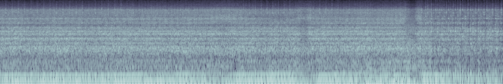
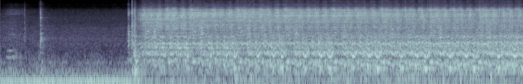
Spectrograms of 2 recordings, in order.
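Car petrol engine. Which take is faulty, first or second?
second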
